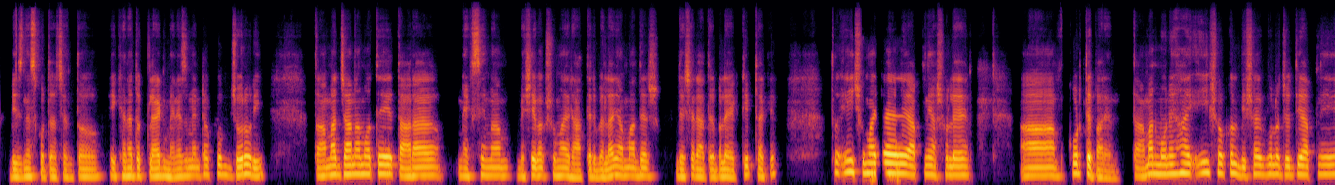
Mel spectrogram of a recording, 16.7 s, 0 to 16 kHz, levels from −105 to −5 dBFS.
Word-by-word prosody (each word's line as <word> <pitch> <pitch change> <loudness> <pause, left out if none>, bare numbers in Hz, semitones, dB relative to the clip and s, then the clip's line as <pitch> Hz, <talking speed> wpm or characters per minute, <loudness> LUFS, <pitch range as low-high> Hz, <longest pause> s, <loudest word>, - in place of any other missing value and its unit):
Business 110 +1 0
করতে 115 -1 -4
চাচ্ছেন, 105 0 -5
তো, 115 - 0 0.4
এখানে 120 +1 -1
তো - - +3
client 120 0 +1
management 120 +3 -2
টা - - 0
খুব 145 -2 -1
জরুরি। 130 -2 +4 0.7
তো, - - -10
আমার 140 +2 +2
জানা 145 +1 +4
মতে, 150 +1 +2 0.2
তারা 120 +1 +2 0.6
maximum 125 +1 -2 0.2
বেশিরভাগ 125 +2 0
সময় 125 -1 0
রাতের 105 +2 -3
বেলায়, 115 +5 +1
আমাদের 125 -1 -1 0.4
দেশে 110 +3 -1
রাতের 110 +1 -2
বেলায় 115 -1 +1
active 135 +5 -5
থাকে। 115 +4 -3 0.7
তো - - -19 0.2
এই 185 - +5
সময়টায় 165 0 +6 0.2
আপনি 135 +2 -5
আসলে 135 +2 0 0.9
আ - - +3 0.5
করতে 160 -1 +4
পারেন। 100 -3 -3 0.2
তো - - -12
আমার 150 +5 +2
মনে 150 +1 +3
হয়, 165 -1 +3
এই 175 - +3
সকল 160 +1 +1
বিষয়গুলো 145 +3 0
যদি 135 +2 -2
আপনি 140 +2 -6
125 Hz, 160 wpm, -22 LUFS, 115-145 Hz, 0.9 s, সময়টায়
